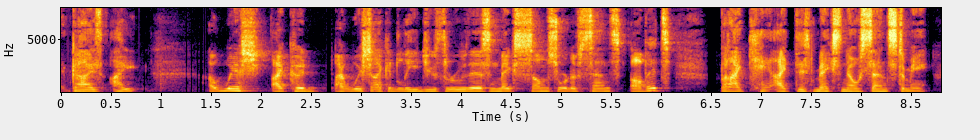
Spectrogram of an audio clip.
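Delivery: ordinary delivery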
